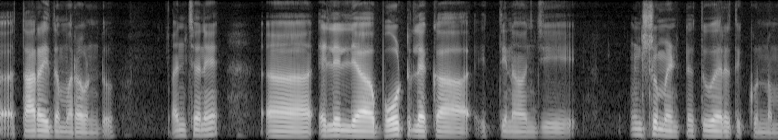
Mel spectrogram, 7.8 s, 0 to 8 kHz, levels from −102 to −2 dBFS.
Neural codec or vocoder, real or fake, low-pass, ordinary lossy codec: none; real; none; none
